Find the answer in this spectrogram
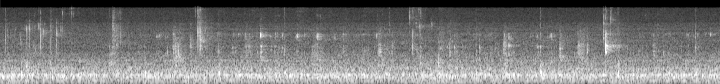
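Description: Close-up chewing of a mouthful of shrimp rice noodle roll, with many small clicking mouth sounds and one sharper click about six seconds in.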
